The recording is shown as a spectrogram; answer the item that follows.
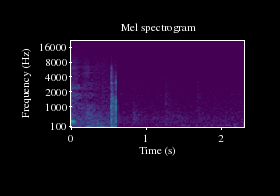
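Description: The last trace of a spoken word, a few faint clicks and a short click about half a second in, then the sound cuts off suddenly into near silence.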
